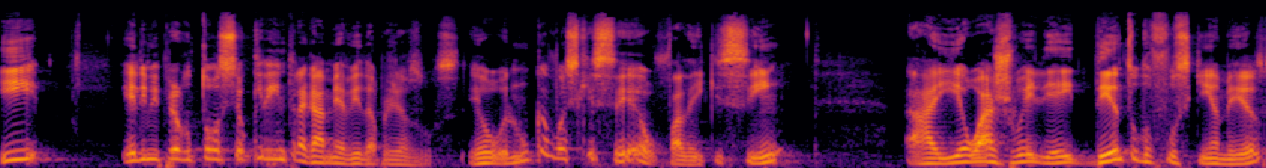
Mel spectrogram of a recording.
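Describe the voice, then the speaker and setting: Vocal fry runs through a man's fairly high voice, bright and sharp in tone. He moves at a moderate pace with very wide pitch swings. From Brazil, raised by American missionary parents. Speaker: pastor. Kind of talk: interview conversation.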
